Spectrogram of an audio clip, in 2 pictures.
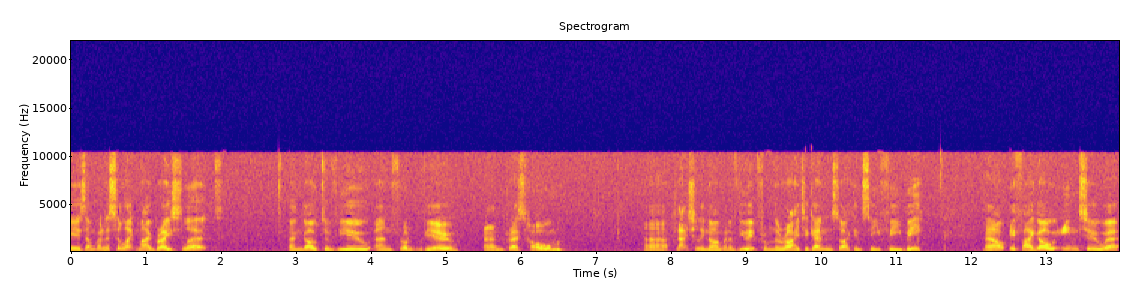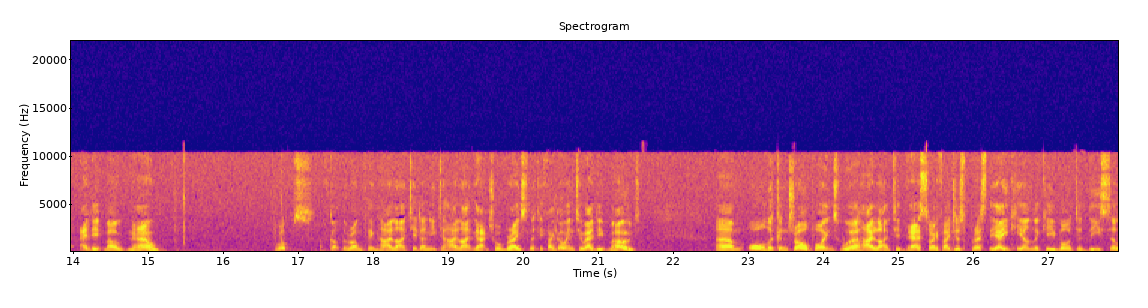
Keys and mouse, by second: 1.1-4.3 drag, 5.9 Home, 8.4 middle click, 8.8-10.5 drag, 10.5 middle click, 15.7 Tab, 17.3 Tab, 21.1 Tab, 23.5-26.7 drag, 26.0 a, 26.5-27.9 middle drag.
